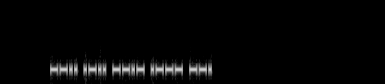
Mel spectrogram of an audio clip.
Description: Morse code, heard as a keyed tone, about 48 wpm, 700 Hz. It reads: ZLQJG
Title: Code Groups - 5 Letters - 50wpm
